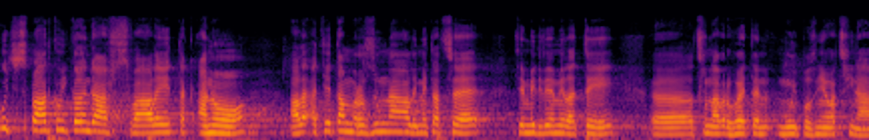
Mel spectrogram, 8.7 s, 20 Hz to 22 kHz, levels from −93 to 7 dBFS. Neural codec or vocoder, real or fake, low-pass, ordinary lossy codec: none; real; 14.4 kHz; AAC, 96 kbps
